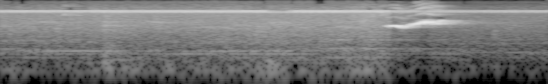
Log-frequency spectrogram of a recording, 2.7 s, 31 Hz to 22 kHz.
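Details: Myzomela filmed on 25 December 2022; a single brisk chirp rising steeply in pitch near the end, preceded by low background rumble and accompanied throughout by a steady high electronic-like whine.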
